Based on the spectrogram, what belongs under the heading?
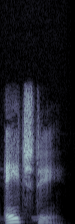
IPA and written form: ˈhændi (handy)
